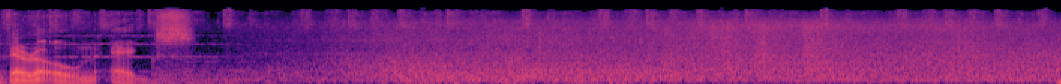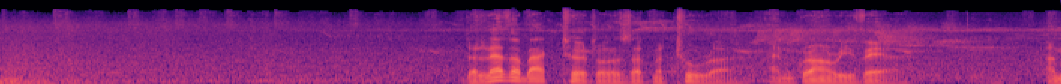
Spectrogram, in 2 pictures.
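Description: Waves wash and break on a shore.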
